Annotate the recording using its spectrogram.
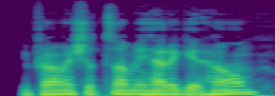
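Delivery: ordinary talk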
